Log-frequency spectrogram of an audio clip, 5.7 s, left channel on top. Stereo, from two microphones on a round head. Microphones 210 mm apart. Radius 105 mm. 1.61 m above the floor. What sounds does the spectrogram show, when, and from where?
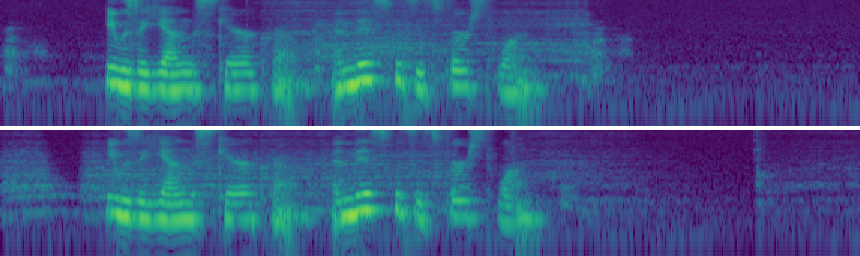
0.7 s a woman speaking: 40° left (ahead or behind), 0.8 m; by 3.6 s 80° right, 3 m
